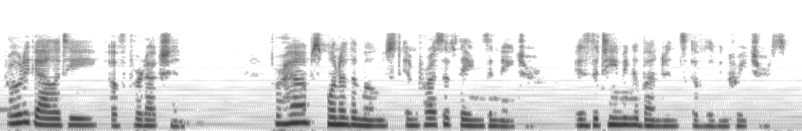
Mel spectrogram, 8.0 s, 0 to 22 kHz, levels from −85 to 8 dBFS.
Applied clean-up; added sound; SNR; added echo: classical method spectral subtraction.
